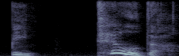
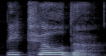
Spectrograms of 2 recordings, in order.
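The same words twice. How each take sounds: First: "Betilda" said slowly, first stab at the stress, falling at the end; trying the stress. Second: "Betilda" said again at normal pace, the stress now chosen, falling at the end; settled stress. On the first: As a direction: sound out "Betilda" carefully, unsure where the accent goes. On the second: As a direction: say "Betilda" again with the accent decided. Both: Shown as a demonstration. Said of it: "it's where the emphasis on what syllable".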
